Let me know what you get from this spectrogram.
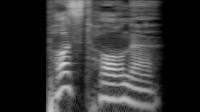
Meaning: dative of Posthorn
- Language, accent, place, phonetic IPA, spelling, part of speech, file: German, Germany, Berlin, [ˈpɔstˌhɔʁnə], Posthorne, noun, De-Posthorne.ogg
